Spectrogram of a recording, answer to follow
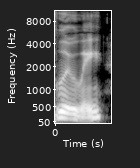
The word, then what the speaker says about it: Luly: It's not, ma'am, it's Luly. People are always mispronouncing my name like that.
